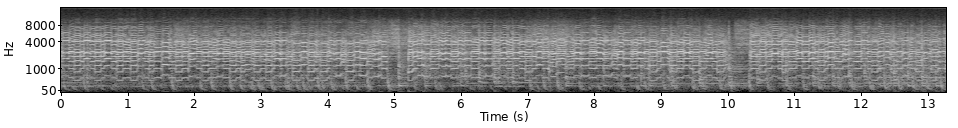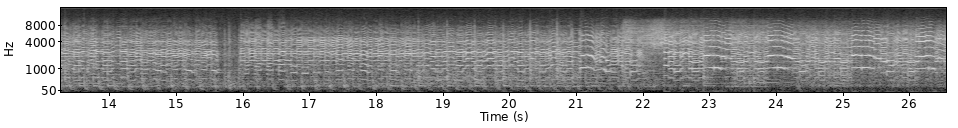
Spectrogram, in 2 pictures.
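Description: Free jazz played live and loud: alto saxophone lines over busy drum kit and bass. Near the end the saxophone wails in wide swoops up and down in pitch.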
